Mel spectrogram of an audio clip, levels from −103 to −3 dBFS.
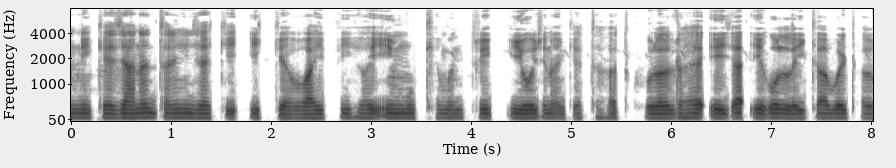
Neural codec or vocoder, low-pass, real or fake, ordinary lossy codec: none; none; real; none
